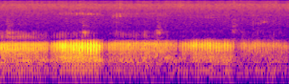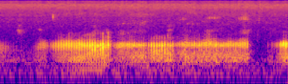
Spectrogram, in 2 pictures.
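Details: Snoring-like loud purr from a kitten asking for affection; rumbling buzz holds steadily, dips to near quiet around four and seven seconds, then resumes.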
